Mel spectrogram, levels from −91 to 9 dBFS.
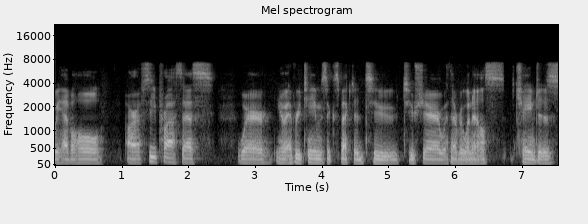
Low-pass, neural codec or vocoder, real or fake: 7.2 kHz; none; real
